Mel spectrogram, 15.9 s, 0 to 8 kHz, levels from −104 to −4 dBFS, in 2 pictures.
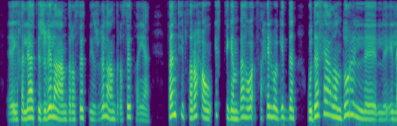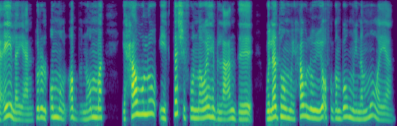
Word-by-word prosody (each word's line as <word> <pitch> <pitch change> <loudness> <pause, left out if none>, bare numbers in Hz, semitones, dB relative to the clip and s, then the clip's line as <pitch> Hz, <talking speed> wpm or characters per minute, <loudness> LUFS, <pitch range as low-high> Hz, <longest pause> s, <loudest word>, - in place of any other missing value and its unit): آآ، 160 +1 -5
يخلّيها 175 +5 +2
تشغِلها 210 +3 +3
عن 170 -3 +1
دراست 170 +4 -3
يشغلها 180 +8 -3
عن 180 0 -2
دراستها 165 +3 -3
يعني، 140 -5 -11 0.4
فأنت 265 +4 +4
بصراحة 230 +1 +1
وقفتِ 220 +6 -4
جنبها 200 +3 0
وقفة 220 +2 -2
حلوة 230 -3 0
جدًا، 210 0 -2 0.3
وده 220 +7 +4
فعلًا 265 -7 0
دور 280 +6 +2
ال 205 -8 -3
ال 165 -2 -4
العيلة، 175 +5 +1
يعني 145 -2 -7
دور 215 +1 +1
الأم 225 +2 -1
والأب، 190 -1 -3
إن 170 +1 -10
هم 215 +2 +1 0.4
يحاولوا 290 +8 +6
يكتشفوا 210 - -1
المواهب 205 +2 +1
اللي 170 -1 -3
عند 170 -1 -2 0.3
ولادهم 215 +2 +3
ويحاولوا 210 +2 +2
يُقفوا 190 +2 0
جنبهم 205 +4 -2
وينمّوها 185 +6 -5
يعني. 155 0 -10
200 Hz, 145 wpm, -22 LUFS, 175-230 Hz, 0.4 s, يحاولوا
